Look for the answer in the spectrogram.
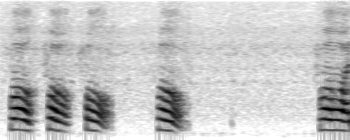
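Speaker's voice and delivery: isolated "फो" repeated with gaps; F sound drill. Shown as a demonstration. Teacher answering how F is read, repeated "फो". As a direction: repeat "फो" as separate syllables. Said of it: "क्या पढ़ना है?".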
